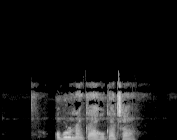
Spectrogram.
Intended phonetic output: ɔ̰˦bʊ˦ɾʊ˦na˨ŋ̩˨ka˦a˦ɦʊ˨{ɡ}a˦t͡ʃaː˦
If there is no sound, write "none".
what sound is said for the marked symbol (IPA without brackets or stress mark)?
ɡ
